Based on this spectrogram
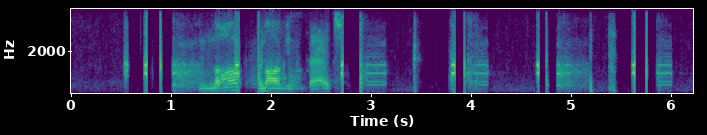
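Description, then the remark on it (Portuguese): Phone keypad tones from someone's mobile phone beep in a quick, irregular series of short, bright presses, some clustered and some spaced apart, while a voice talks over the middle of the sequence. “Gente, tem alguém digitando, não sabia.”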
